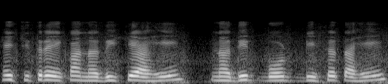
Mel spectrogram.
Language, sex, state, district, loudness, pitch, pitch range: Marathi, female, Maharashtra, Washim, -16 LUFS, 185 Hz, 180-200 Hz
